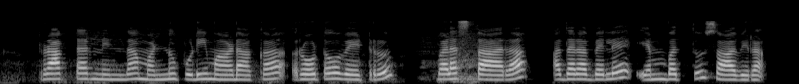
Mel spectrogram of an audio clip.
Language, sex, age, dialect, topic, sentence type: Kannada, female, 25-30, Central, agriculture, statement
